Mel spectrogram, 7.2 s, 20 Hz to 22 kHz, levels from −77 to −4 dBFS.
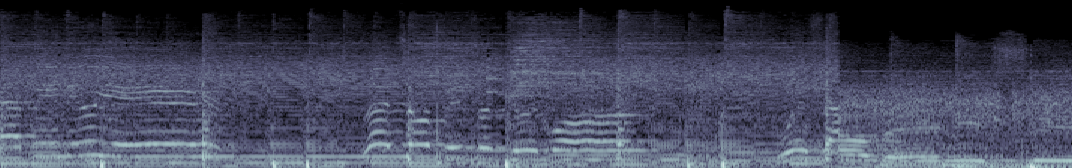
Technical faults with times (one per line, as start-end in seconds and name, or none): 5.59-7.15 section at the wrong speed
